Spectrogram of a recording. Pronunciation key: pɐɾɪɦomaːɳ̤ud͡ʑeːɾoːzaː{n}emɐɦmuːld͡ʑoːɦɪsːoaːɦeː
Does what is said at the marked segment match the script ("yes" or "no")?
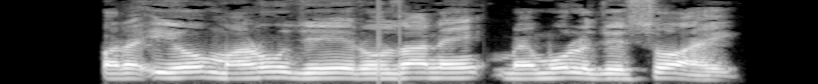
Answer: yes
